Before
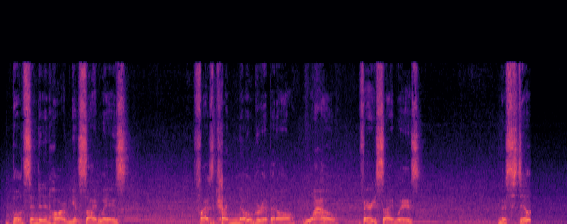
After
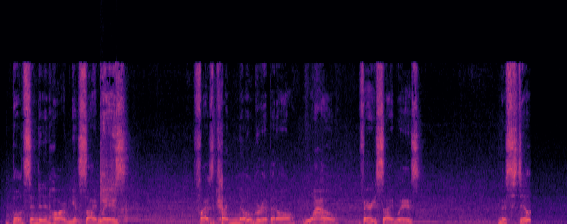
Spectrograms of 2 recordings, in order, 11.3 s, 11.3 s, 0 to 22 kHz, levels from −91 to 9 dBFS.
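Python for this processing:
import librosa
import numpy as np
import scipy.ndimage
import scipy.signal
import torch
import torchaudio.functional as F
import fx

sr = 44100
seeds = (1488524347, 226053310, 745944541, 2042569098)

y = scipy.signal.sosfilt(scipy.signal.butter(2, 65.0, 'highpass', fs=sr, output='sos'), x)
y = fx.high_shelf(y, sr, hz=8500.0, db=8.5)
y = fx.band_squash(y, sr, depth_pct=100, at=(1.99, 2.54))
y = F.gain(torch.from_numpy(y), -8.5).numpy()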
